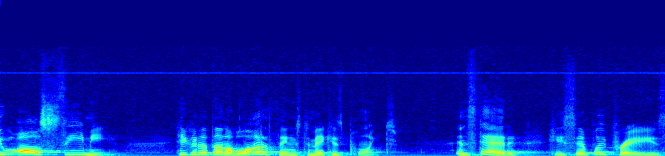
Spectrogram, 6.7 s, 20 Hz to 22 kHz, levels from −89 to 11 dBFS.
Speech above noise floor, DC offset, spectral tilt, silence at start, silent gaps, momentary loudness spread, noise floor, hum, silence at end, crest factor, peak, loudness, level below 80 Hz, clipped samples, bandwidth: 31 dB; under 0.1%; -6.5 dB/octave; 0 s; none; 17 LU; -59 dBFS; none; 0 s; 18 dB; -10 dBFS; -28 LUFS; -62 dBFS; under 0.1%; 15 kHz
